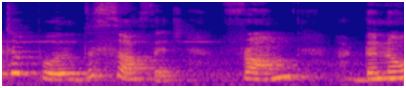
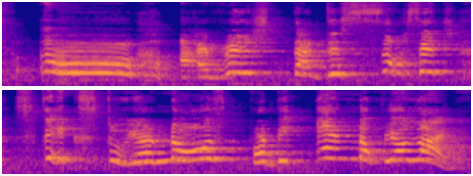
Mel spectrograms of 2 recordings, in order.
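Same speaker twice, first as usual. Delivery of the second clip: shrill, much higher and louder tirade; furious shrieking wife; 12 semitones higher, 5 dB louder than usual. Acted. Wife screaming at her foolish husband for wasting a wish, shrieking high and loud. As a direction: scold him at the top of your voice. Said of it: "His wife exclaimed".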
